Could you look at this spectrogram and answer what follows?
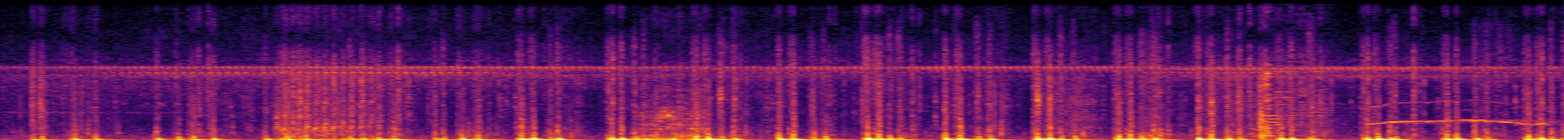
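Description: Horse galloping in Assassin's Creed Odyssey, its clip-clop hoofbeats pounding in a steady, loud rhythm throughout, with a brief whinny near the end.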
